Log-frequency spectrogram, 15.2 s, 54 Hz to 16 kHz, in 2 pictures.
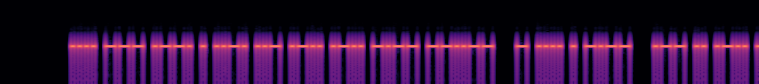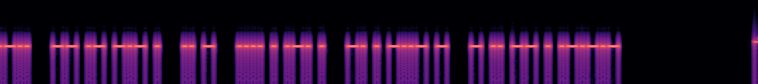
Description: Morse code, heard as a keyed tone, about 34 wpm, 700 Hz. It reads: HOPEFULLY, THEY WILL MAKE IT HERE NEXT TIME.
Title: Sentences from Top 1500 Words 35wpm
